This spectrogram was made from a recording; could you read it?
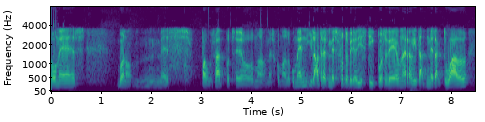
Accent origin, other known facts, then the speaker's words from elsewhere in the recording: Lleida, Catalonia, Spain; also born or lived in Barcelona; quan vaig vindre a estudiar aquí a Barcelona, jo soc de Lleida, nascut aquí a Barcelona, però soc de Lleida tota la vida, doncs vaig vindre cap aquí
